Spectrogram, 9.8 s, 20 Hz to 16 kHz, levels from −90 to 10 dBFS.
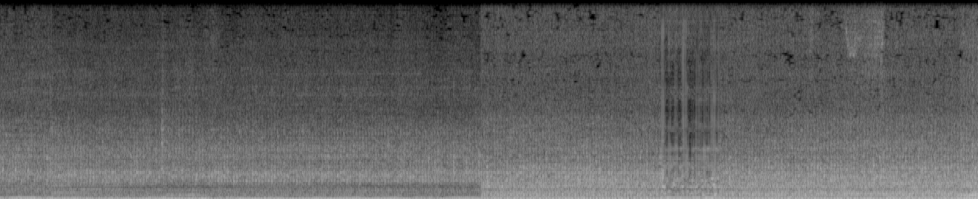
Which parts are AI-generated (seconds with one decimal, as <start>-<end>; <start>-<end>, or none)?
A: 6.6-7.2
